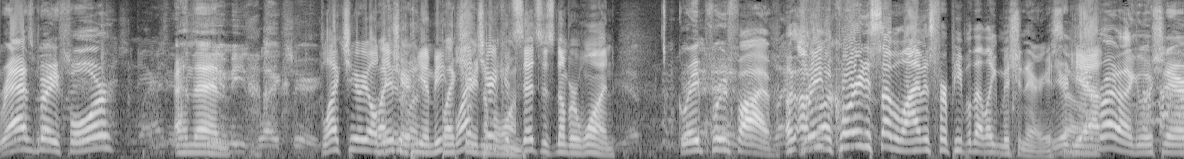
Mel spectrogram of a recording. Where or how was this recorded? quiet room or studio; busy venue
busy venue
